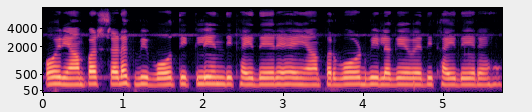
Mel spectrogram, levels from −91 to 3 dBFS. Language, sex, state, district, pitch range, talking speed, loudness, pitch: Hindi, female, Rajasthan, Bikaner, 185-195 Hz, 220 wpm, -16 LUFS, 190 Hz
